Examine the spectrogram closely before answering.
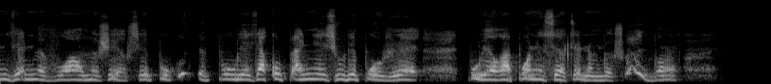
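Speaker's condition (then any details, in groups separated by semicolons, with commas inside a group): Total laryngectomy; laryngectomy after earlier illness; voice audibly altered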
